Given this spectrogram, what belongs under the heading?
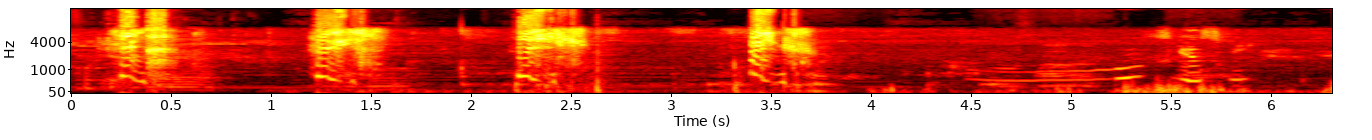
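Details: Rapid sneezing compilation, with one speaker saying they are a little sick: four quick, forceful voiced 'achoo' sneezes in a row, then brief vocal sounds, over background music.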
